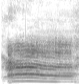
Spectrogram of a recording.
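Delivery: high, loud, pained yell.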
